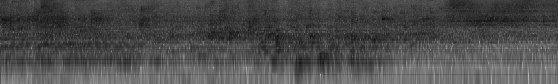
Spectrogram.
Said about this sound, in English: That is the sound of a toilet flushing in our Barndominium.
